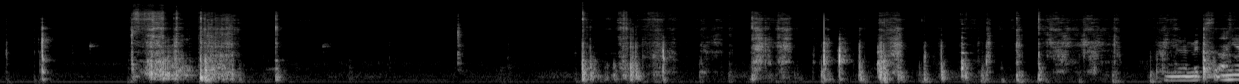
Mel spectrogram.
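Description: Onions are stirred in a pan over the heat to caramelize, a utensil scraping and clinking against the pan in irregular bursts separated by quiet gaps, close and clear.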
